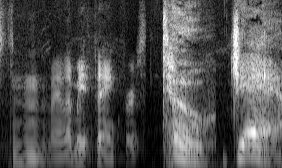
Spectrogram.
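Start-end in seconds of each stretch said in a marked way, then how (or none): 1.6-2.8 vague, tossed-off surfer dude voice. Taking a turn in a voice-guessing round: Keanu Reeves voice. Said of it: "I just did a vague surfer dude voice".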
